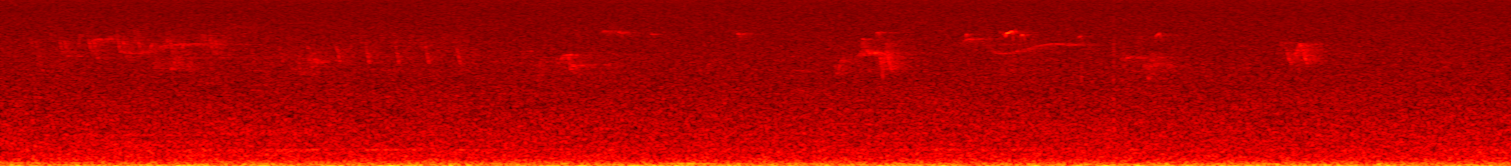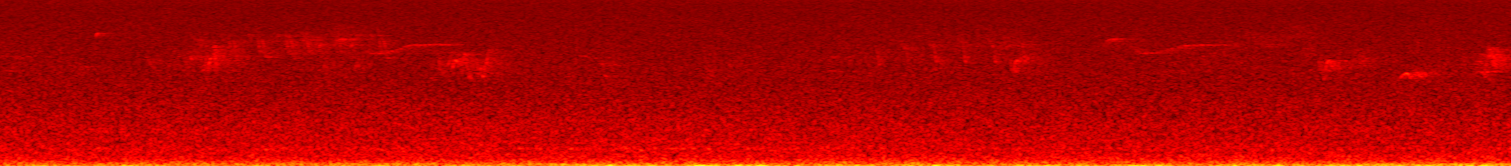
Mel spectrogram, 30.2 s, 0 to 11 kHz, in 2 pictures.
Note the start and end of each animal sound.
[0.00, 30.22] Red-eyed Vireo (Vireo olivaceus)
[0.24, 2.20] Ovenbird (Seiurus aurocapilla)
[1.00, 2.24] Eastern Wood-Pewee (Contopus virens)
[2.95, 4.58] Ovenbird (Seiurus aurocapilla)
[9.57, 10.94] Eastern Wood-Pewee (Contopus virens)
[16.58, 18.71] Ovenbird (Seiurus aurocapilla)
[18.43, 19.82] Eastern Wood-Pewee (Contopus virens)
[23.55, 25.48] Ovenbird (Seiurus aurocapilla)
[26.10, 27.43] Eastern Wood-Pewee (Contopus virens)

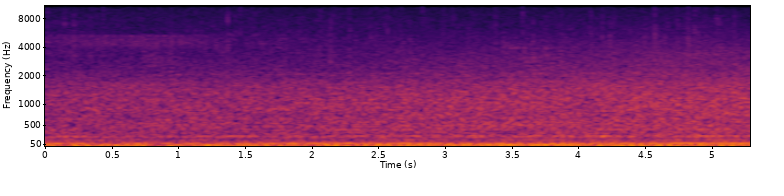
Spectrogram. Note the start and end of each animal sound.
[0.00, 1.43] Pine Warbler (Setophaga pinus)

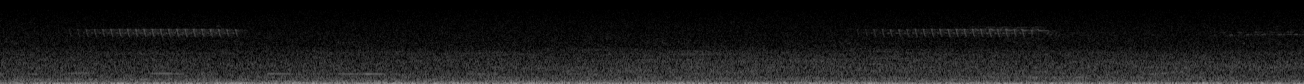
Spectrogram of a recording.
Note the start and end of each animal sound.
[0.59, 2.49] Dark-eyed Junco (Junco hyemalis)
[1.45, 4.95] Mourning Dove (Zenaida macroura)
[8.39, 10.54] Dark-eyed Junco (Junco hyemalis)
[9.50, 10.67] Yellow-rumped Warbler (Setophaga coronata)
[12.10, 13.05] Yellow-rumped Warbler (Setophaga coronata)

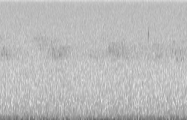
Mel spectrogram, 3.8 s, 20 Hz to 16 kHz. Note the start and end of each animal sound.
[0.00, 3.76] Red-eyed Vireo (Vireo olivaceus)

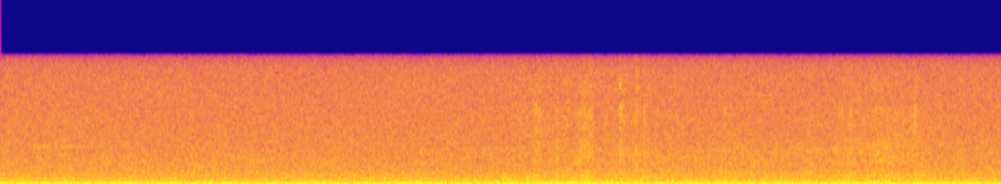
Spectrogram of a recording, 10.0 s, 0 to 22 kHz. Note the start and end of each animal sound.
[0.20, 1.11] Black-throated Green Warbler (Setophaga virens)
[1.82, 2.65] Hermit Thrush (Catharus guttatus)

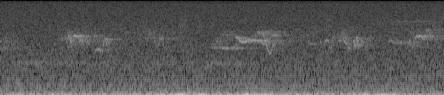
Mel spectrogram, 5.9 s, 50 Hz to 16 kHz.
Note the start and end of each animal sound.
[0.00, 5.92] Red-eyed Vireo (Vireo olivaceus)
[2.54, 4.09] Hermit Thrush (Catharus guttatus)
[5.21, 5.92] Ovenbird (Seiurus aurocapilla)

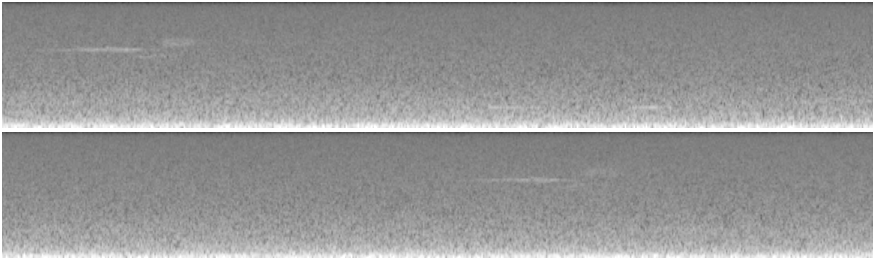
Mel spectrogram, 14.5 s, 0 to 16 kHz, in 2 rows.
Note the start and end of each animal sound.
[0.42, 1.64] Black-throated Green Warbler (Setophaga virens)
[11.13, 12.41] Black-throated Green Warbler (Setophaga virens)

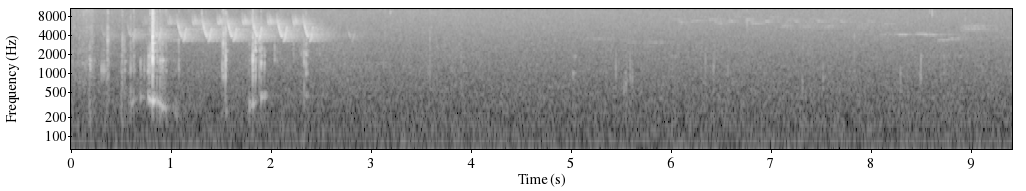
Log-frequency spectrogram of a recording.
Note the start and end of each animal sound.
[0.67, 2.81] Ovenbird (Seiurus aurocapilla)
[5.92, 8.18] Black-and-white Warbler (Mniotilta varia)
[7.74, 9.42] Black-throated Green Warbler (Setophaga virens)

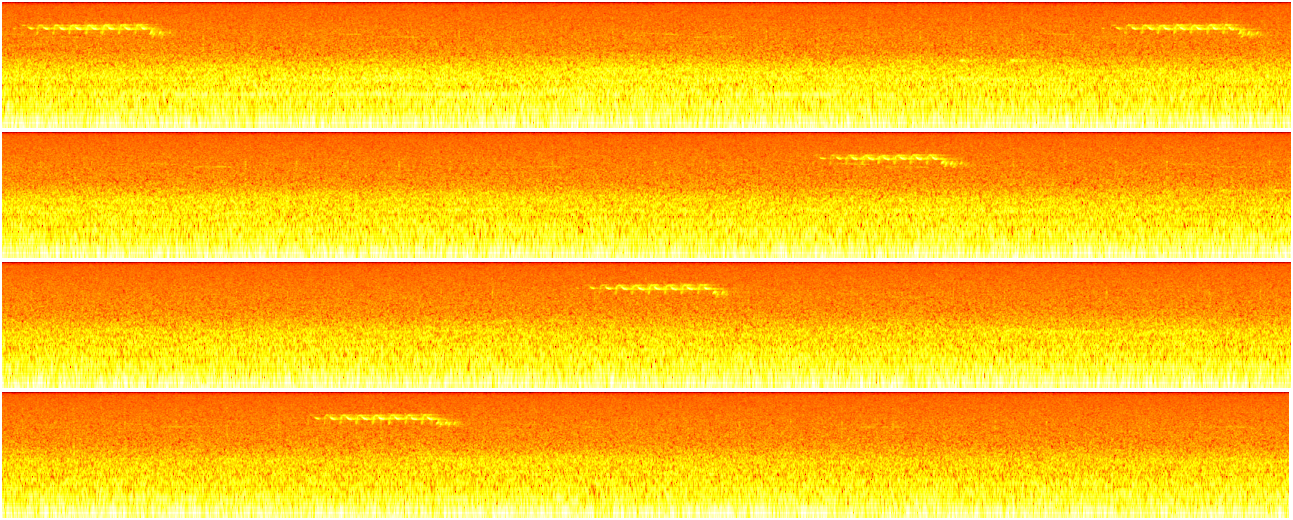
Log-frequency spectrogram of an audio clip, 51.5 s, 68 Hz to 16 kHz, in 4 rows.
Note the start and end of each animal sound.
[0.13, 1.68] Yellow-rumped Warbler (Setophaga coronata)
[3.29, 4.17] Black-capped Chickadee (Poecile atricapillus)
[6.37, 7.25] Black-capped Chickadee (Poecile atricapillus)
[10.30, 11.10] Black-capped Chickadee (Poecile atricapillus)
[10.99, 12.64] Yellow-rumped Warbler (Setophaga coronata)
[14.33, 15.32] Black-capped Chickadee (Poecile atricapillus)
[17.48, 18.55] Black-capped Chickadee (Poecile atricapillus)
[20.90, 22.56] Yellow-rumped Warbler (Setophaga coronata)
[21.13, 22.16] Black-capped Chickadee (Poecile atricapillus)
[24.46, 25.48] Black-capped Chickadee (Poecile atricapillus)
[31.49, 33.15] Yellow-rumped Warbler (Setophaga coronata)
[39.77, 40.60] Black-capped Chickadee (Poecile atricapillus)
[41.73, 43.30] Yellow-rumped Warbler (Setophaga coronata)

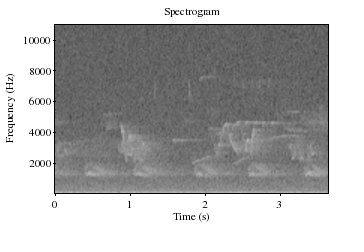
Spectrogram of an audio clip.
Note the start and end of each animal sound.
[0.00, 3.65] American Crow (Corvus brachyrhynchos)
[0.00, 3.65] Red-eyed Vireo (Vireo olivaceus)
[1.94, 3.46] Eastern Wood-Pewee (Contopus virens)
[2.91, 3.65] Black-throated Blue Warbler (Setophaga caerulescens)

